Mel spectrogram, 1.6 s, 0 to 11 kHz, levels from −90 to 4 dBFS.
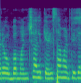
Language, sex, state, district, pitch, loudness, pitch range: Kannada, female, Karnataka, Bangalore, 205 Hz, -17 LUFS, 195-225 Hz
